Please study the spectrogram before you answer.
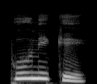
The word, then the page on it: ಪೂನಿಕೆ: Kannada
